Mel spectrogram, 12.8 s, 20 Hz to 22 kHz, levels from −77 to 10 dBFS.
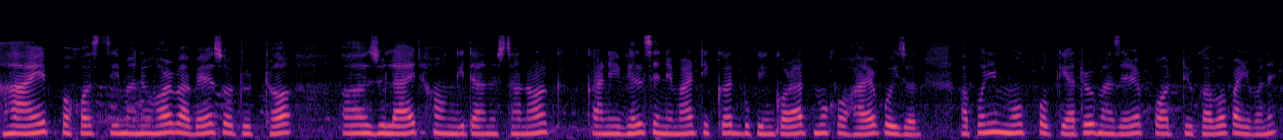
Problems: background sounds at intervals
